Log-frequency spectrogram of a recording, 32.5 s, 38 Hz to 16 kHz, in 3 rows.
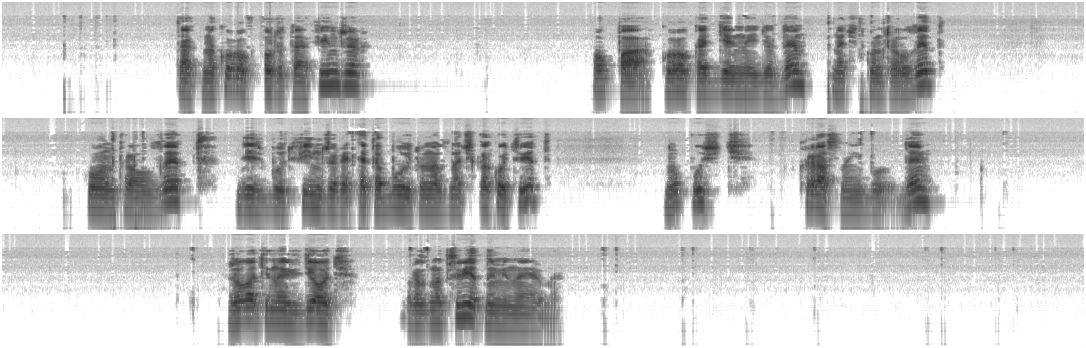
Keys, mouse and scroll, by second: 1.0 shift+click, 2.7 click, 8.8 ctrl+z, 12.3 ctrl+z, 14.1 shift+middle click, 15.6 click, 19.5 click, 21.1-23.7 middle drag, 25.8 click, 28.8 click, 29.3-30.1 middle drag, 31.1 click.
